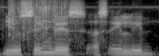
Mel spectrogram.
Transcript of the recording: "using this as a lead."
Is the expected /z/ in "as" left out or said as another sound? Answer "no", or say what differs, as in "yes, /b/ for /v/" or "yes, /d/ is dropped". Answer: yes, /s/ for /z/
